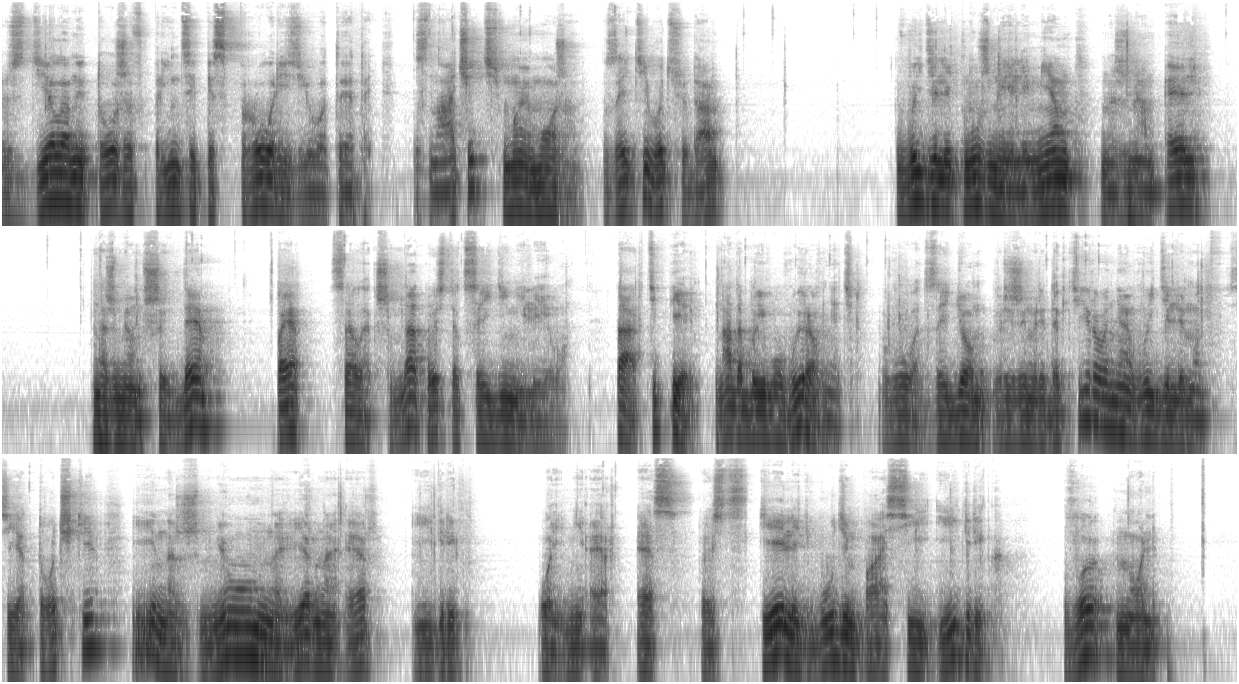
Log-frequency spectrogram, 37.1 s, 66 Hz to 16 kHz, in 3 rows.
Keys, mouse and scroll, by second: 4.2 shift+middle drag, 4.7 Tab, 5.1 click, 5.6 Tab, 6.1 click, 7.3-7.7 middle drag, 8.2 Tab, 8.4 middle click, 9.9 alt+a, 11.2 l, 12.1 middle click, 13.7 shift+d, 15.0 p, 16.2 Tab, 16.9 click, 18.0 KP_1, 18.5 KP_3, 19.5 shift+middle drag, 20.2 click, 20.9 shift+middle drag, 21.3 Tab, 22.7 click, 23.1 click, 24.3 shift+z, 24.6 click, 28.0 r, 31.7 s.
